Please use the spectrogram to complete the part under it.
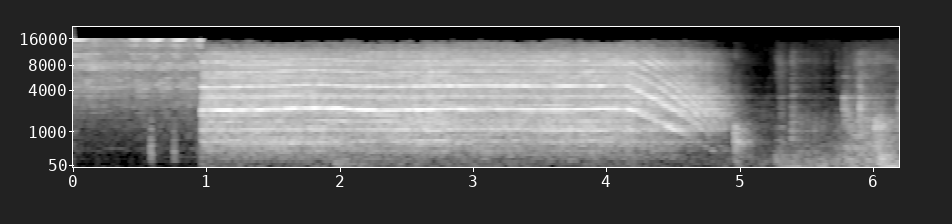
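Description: A power drill whirs steadily as it mixes mortar in a bucket, then winds down.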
